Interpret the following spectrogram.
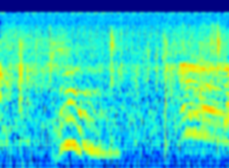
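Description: Children shouting and calling out, in high calls that rise and fall in pitch, with a sharp click about a second and a half in.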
